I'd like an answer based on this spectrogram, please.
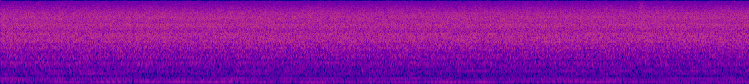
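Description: Steady low hum over an even hiss: background noise of running shop equipment, with no distinct event.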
